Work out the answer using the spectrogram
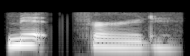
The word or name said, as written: Mitford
